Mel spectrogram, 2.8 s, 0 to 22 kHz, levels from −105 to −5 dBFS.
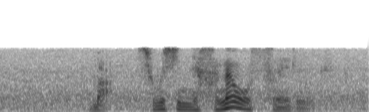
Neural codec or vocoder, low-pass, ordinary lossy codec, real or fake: none; 3.6 kHz; none; real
